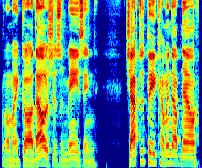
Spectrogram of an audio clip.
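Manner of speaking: ordinary talk, nothing marked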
